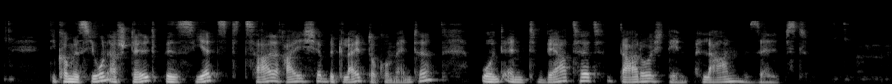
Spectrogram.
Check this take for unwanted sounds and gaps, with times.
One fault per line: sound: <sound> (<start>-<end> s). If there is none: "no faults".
no faults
